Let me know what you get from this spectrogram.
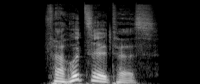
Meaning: strong/mixed nominative/accusative neuter singular of verhutzelt
- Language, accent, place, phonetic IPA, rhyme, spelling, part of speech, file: German, Germany, Berlin, [fɛɐ̯ˈhʊt͡sl̩təs], -ʊt͡sl̩təs, verhutzeltes, adjective, De-verhutzeltes.ogg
